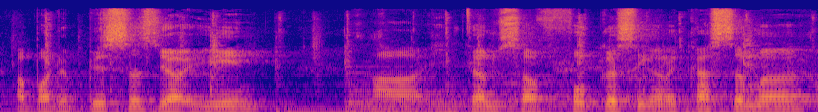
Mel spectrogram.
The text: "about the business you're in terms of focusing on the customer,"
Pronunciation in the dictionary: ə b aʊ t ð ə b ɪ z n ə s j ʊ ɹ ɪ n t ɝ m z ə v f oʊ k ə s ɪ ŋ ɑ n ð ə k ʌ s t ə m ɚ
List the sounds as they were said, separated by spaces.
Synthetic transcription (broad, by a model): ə b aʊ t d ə b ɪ s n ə s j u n ɪ n t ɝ m s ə f f oʊ k ə s ɪ ŋ ɑ n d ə k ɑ s t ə m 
